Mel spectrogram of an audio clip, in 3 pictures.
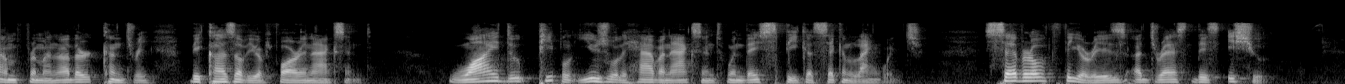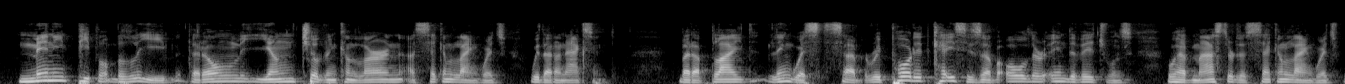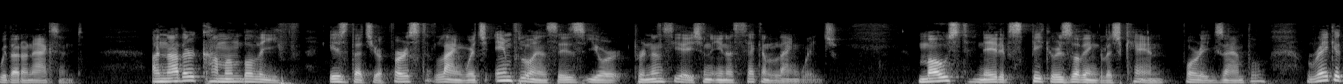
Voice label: Diagnostic passage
